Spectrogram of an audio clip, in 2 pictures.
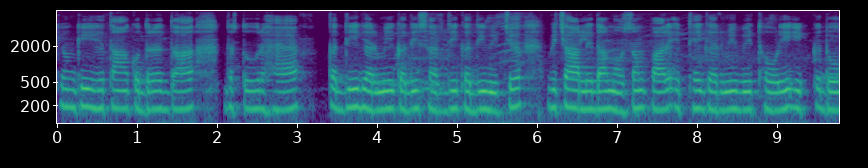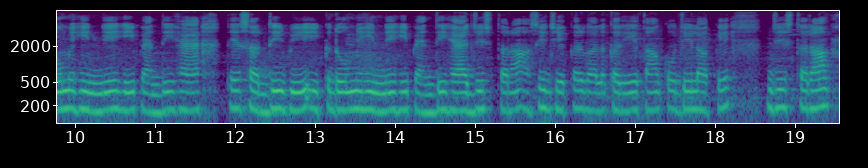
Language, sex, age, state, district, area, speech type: Punjabi, female, 30-45, Punjab, Pathankot, rural, spontaneous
